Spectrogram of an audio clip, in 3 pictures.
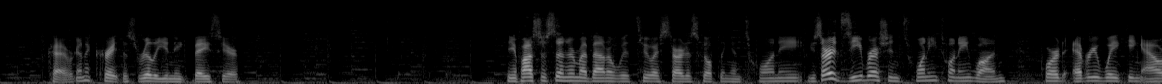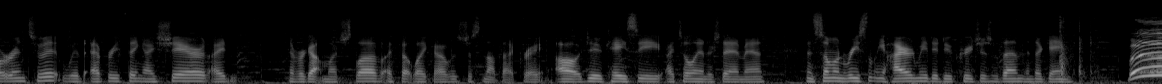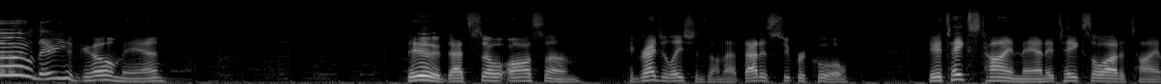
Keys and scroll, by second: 29.4 space.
